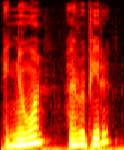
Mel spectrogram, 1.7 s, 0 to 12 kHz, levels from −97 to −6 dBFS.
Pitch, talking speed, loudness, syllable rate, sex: 145 Hz, 180 wpm, -15 LUFS, 6.8 syllables/s, male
